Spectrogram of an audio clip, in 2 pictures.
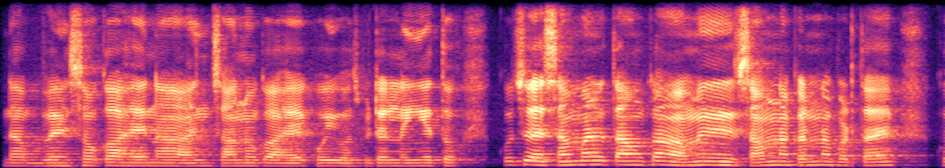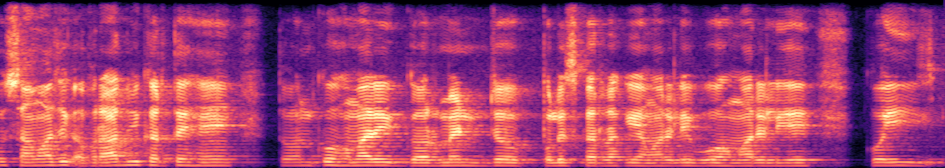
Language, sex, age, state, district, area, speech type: Hindi, male, 45-60, Rajasthan, Karauli, rural, spontaneous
